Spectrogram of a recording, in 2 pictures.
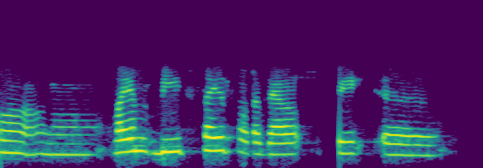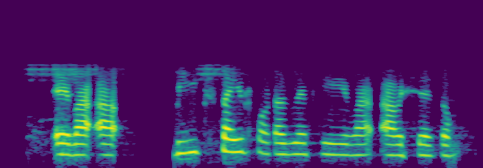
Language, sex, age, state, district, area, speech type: Sanskrit, female, 18-30, Kerala, Thrissur, urban, conversation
